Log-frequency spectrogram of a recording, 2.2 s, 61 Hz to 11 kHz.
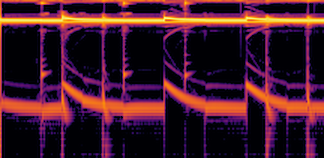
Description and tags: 110 bpm FM Rhythm -11
A rhythmic loop created with an ensemble from the Reaktor
User Library. This loop has a nice electro feel and the typical higher
frequency bell like content of frequency modulation. A more minimal an
softer FM loop. The tempo is 110 bpm and it lasts 1 measure 4/4. Mastered within Cubase SX and Wavelab using several plugins.
loop, rhythmic, electronic, 110-bpm, fm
